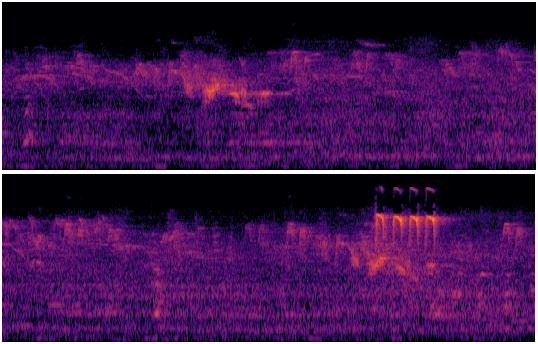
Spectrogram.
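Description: Birds chirping and calling, with scattered short notes throughout, a small cluster of chirps about a second and a half in, and a quick run of about five high, sharp notes about seven seconds in that is the loudest sound.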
